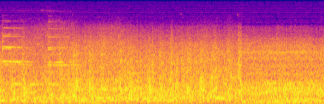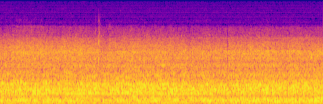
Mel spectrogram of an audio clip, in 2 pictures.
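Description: Norfolk Southern freight train rolling past close by, its wheels clattering over the rail joints among the sound of the diesel locomotives. About three and a half seconds in the sound shifts to the steadier running of RJ Corman's EMD diesel locomotives moving along the track.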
